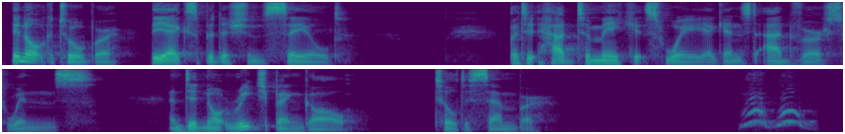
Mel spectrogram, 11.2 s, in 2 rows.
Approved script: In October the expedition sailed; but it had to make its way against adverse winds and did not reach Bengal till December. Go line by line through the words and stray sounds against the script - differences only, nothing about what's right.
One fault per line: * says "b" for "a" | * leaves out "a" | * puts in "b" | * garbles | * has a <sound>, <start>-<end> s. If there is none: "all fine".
* has a bark, 10.5-11.1 s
